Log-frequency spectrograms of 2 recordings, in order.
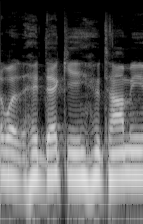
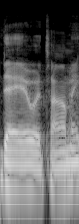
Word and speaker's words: Hideo Itami: Well, they brought Hideki Utami over there. Yeah. Trying to spice it up the division a little bit. Hideo Itami.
